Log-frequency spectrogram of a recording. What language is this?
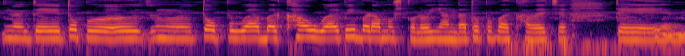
Dogri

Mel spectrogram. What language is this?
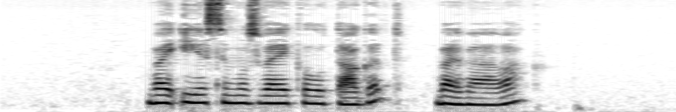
Latvian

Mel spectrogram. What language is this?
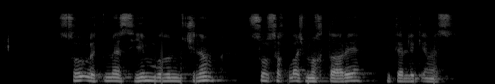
Uyghur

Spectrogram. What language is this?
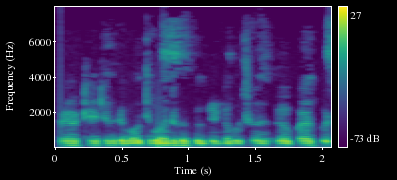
Bangla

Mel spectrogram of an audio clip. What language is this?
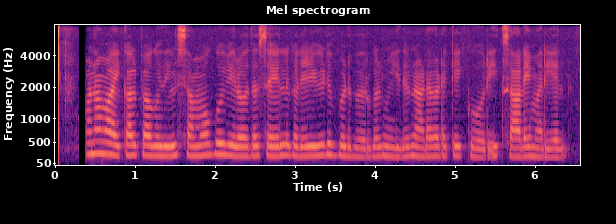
Tamil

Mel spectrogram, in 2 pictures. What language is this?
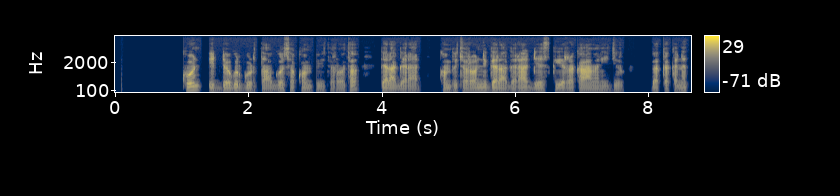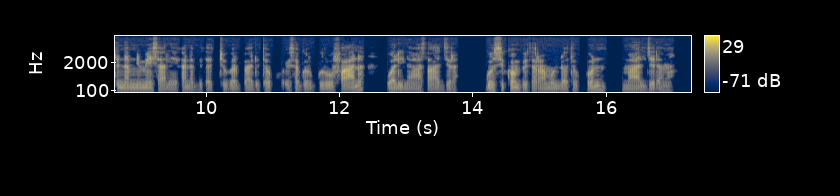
Oromo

